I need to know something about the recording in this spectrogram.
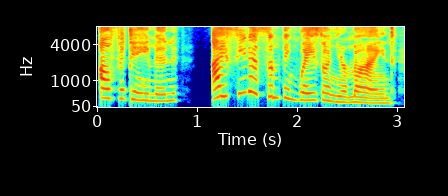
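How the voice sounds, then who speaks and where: Eager young werewolf woman, played by a female narrator: polite, fawning, pitched up, for romantic audio drama. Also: sing-song, moderate pace, a bit bright, no echo, clean studio sound. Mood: eager, deferential.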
